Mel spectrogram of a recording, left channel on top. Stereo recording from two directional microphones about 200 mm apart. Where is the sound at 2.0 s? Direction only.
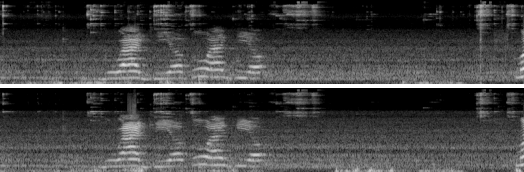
15° left (ahead or behind).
